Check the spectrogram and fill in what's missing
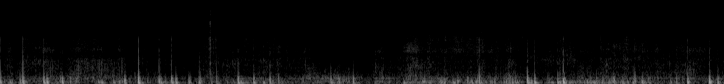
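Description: Long fingernails on both hands tap across the bubbles of a flat blue plastic bubble wrap envelope. The result is a quick, irregular patter of short, dull, low-pitched taps with almost no ring, over a soft, steady rustle.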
